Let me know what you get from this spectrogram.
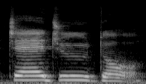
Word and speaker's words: Jeju-do: So it's actually in Korean, Jeju-do, which is Jeju Island.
